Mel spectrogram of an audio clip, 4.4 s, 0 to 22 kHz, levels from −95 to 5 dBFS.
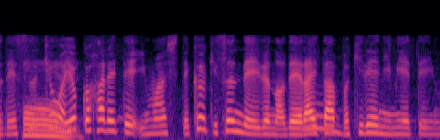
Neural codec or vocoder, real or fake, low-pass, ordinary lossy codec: none; real; none; none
